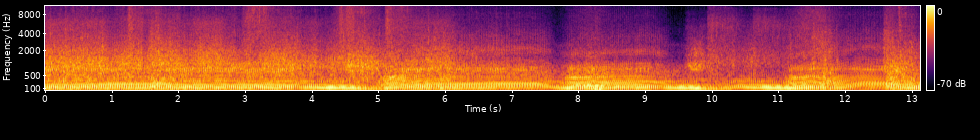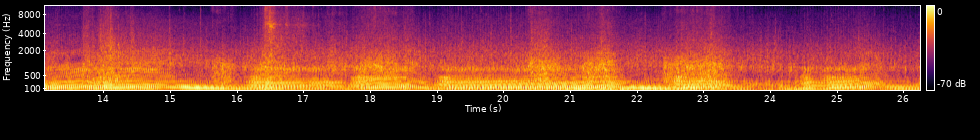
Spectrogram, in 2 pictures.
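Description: Tyres crunch over dirt and gravel.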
